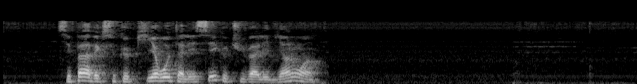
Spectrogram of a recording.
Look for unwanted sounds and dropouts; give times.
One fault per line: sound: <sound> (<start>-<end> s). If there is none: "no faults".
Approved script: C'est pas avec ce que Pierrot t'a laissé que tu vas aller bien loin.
no faults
